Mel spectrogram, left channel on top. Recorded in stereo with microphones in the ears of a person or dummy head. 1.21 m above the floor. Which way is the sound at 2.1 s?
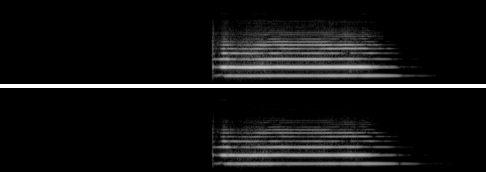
20° left (ahead or behind).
